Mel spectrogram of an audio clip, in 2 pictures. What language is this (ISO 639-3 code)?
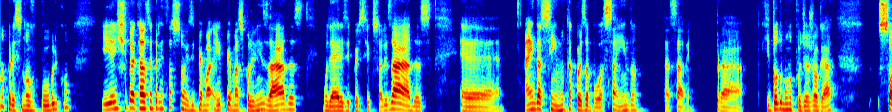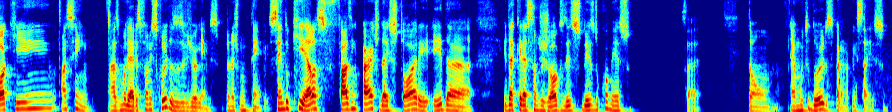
por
